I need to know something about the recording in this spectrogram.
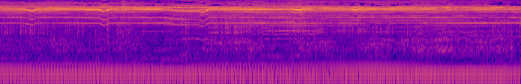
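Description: A small electric motor whines steadily, dipping briefly in pitch now and then.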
